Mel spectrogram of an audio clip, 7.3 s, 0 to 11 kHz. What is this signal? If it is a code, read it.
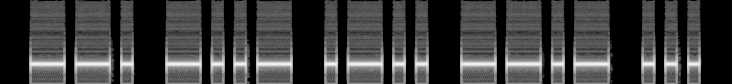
Morse code, heard as a keyed tone, about 10 wpm, 800 Hz. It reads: GXLQS
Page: REVISION 18 - 10 mots minute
